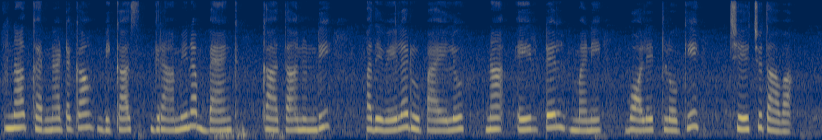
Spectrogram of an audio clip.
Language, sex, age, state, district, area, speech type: Telugu, female, 18-30, Andhra Pradesh, Kakinada, urban, read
